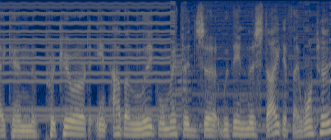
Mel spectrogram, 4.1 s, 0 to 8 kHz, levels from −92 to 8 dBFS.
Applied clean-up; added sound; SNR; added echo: none; Keyboard (musical); 11 dB; none.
